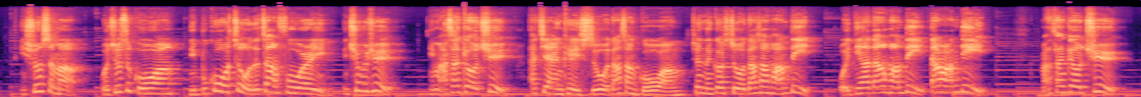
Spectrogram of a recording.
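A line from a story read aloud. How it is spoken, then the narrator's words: Loud angry scolding. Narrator (Chinese): 妻子大声的骂他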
